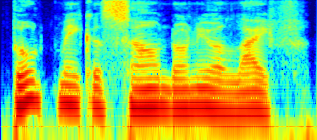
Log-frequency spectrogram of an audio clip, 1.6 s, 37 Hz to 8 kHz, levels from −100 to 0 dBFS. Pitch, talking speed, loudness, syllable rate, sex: 130 Hz, 265 wpm, -16 LUFS, 4.7 syllables/s, male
